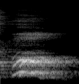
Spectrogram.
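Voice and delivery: high, rising mock gasp; effeminate gasp. A narrator's reading. Comic on stage, high mock effeminate gasp. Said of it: "super offensive, borderline effeminate gasp".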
